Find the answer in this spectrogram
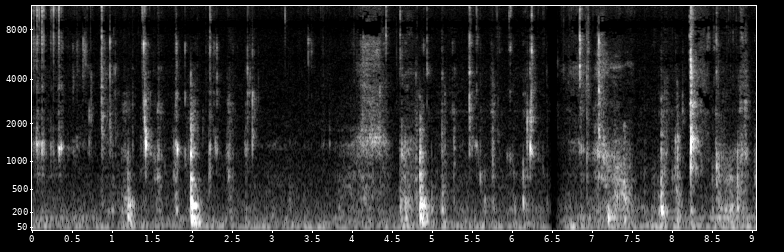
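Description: A person biting into and chewing a chicken drumstick with a crushed-potato-chip crust: faint, irregular crunching chews and mouth clicks.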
